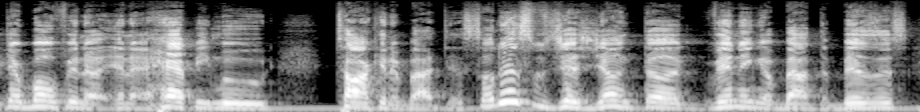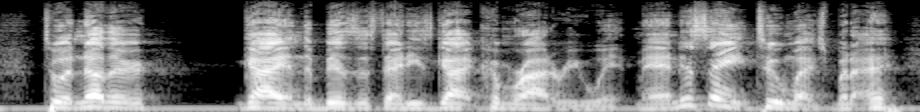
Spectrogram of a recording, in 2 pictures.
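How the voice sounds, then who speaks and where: Higher-pitched American man giving casual commentary. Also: fairly bright tone. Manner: conversational, colloquial, often ends phrases with "man". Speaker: host of a commentary livestream. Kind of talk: casual off-the-cuff reaction commentary.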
